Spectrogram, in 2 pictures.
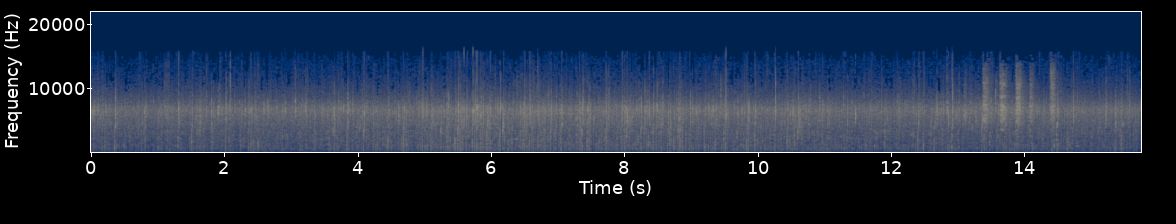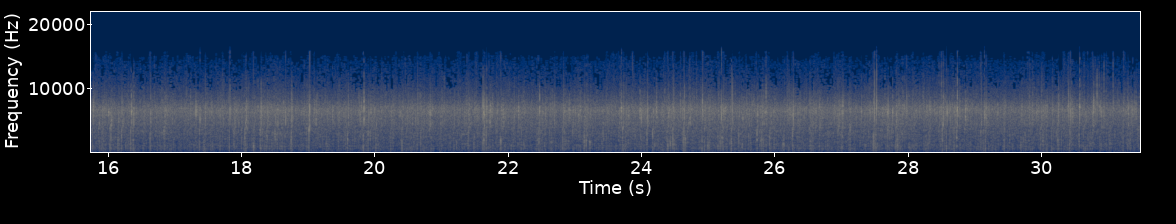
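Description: Steady rain falling, a dense even hiss of drops.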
